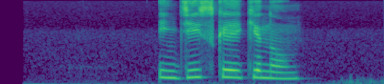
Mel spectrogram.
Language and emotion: Russian, neutral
